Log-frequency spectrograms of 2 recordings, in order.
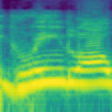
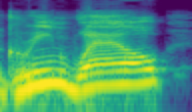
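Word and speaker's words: Greenlaw: Dre Green Law was an afterthought. People were getting his name wrong, calling him Greenwell.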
